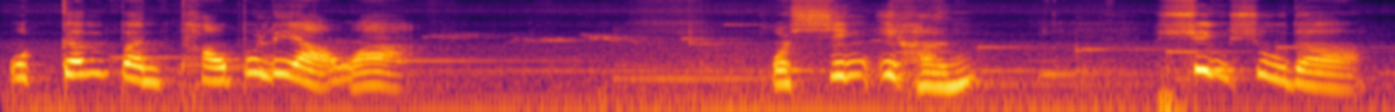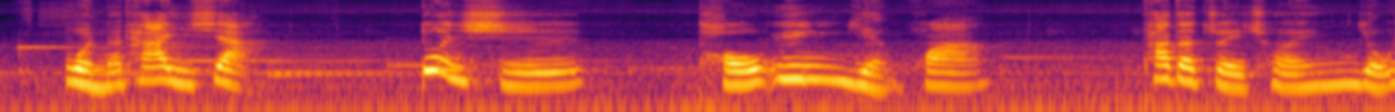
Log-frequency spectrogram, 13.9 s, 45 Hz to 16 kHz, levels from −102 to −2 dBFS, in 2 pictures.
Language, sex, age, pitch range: Chinese, female, 40-59, 180-280 Hz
